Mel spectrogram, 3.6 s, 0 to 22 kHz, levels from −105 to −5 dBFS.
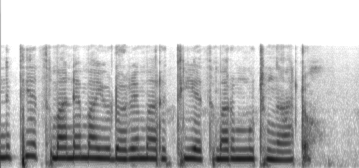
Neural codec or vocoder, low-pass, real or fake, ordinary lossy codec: codec, 16 kHz, 16 kbps, FreqCodec, smaller model; 7.2 kHz; fake; none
